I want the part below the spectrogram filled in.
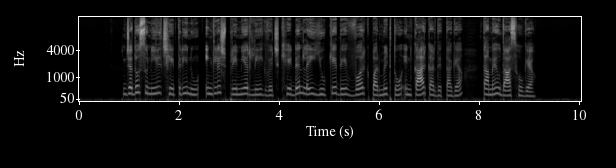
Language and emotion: Punjabi, sad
